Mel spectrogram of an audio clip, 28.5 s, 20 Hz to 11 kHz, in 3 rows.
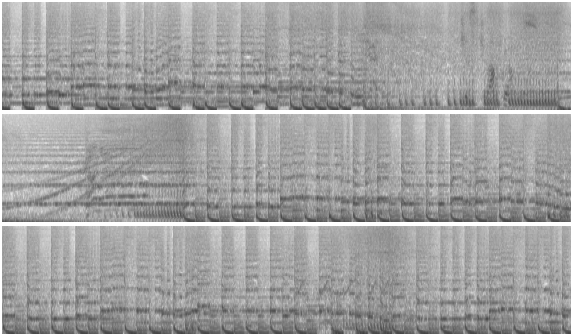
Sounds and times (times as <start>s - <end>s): Soundtrack music: 0.0s - 28.4s
Speech: 7.6s - 9.0s.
